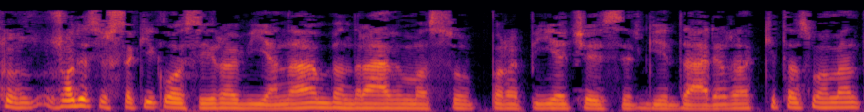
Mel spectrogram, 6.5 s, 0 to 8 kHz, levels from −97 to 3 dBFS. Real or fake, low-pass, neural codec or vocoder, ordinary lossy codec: fake; 7.2 kHz; codec, 24 kHz, 3.1 kbps, DualCodec; MP3, 24 kbps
